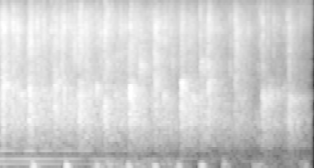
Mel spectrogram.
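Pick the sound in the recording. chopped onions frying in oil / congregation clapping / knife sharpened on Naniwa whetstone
congregation clapping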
